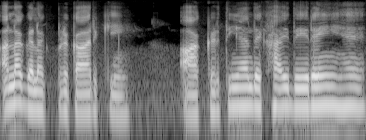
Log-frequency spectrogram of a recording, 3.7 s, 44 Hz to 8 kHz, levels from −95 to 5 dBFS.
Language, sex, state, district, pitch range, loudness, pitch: Hindi, male, Uttar Pradesh, Lalitpur, 130-155 Hz, -15 LUFS, 150 Hz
